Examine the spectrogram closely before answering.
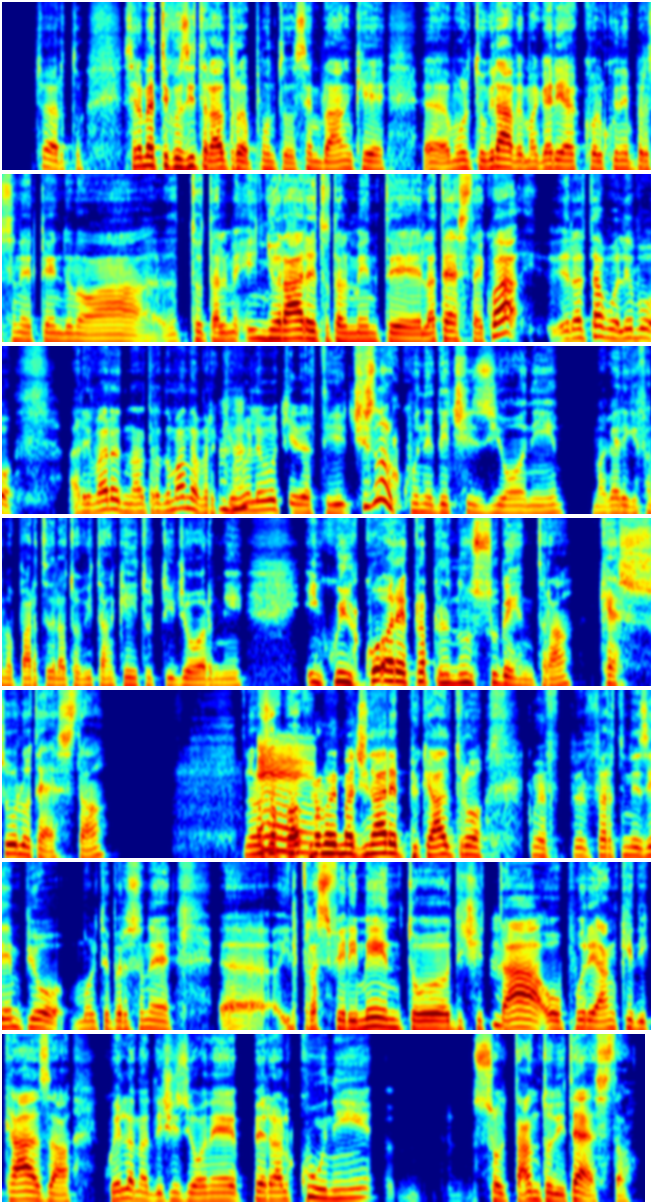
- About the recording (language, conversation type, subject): Italian, podcast, Quando è giusto seguire il cuore e quando la testa?
- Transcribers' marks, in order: none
